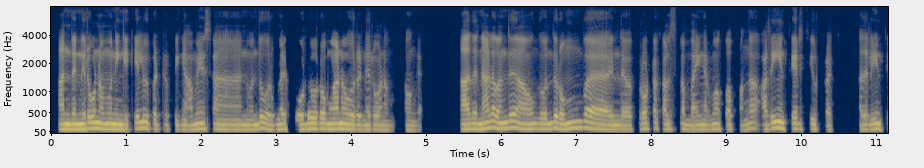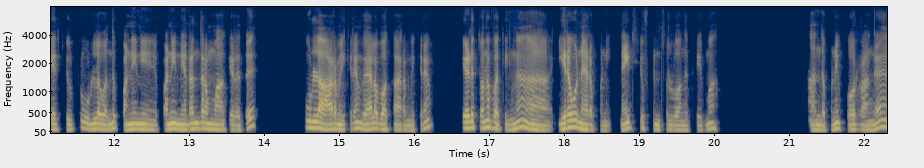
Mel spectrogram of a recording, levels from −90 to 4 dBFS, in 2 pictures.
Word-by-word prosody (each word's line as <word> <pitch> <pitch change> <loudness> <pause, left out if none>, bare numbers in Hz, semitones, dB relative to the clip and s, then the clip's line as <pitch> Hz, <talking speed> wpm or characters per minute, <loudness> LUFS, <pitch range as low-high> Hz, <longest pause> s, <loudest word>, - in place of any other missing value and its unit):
அந்த 120 0 +6
நிறுவனமும் 125 -1 +5
நீங்க 115 -1 +3
கேள்விப்பட்டிருப்பீங்க. 115 -6 -2
Amazon 115 -2 -1
வந்து, 115 +5 +1
ஒரு 110 - 0
மாரி 120 0 -1
கொடூரமான 125 +1 +3
ஒரு 110 -1 0
நிறுவனம், 105 -2 -4 0.2
அவுங்க. 100 -1 -6 0.6
அதனால 125 +4 +3
வந்து, 140 +4 +3
அவுங்க 120 +1 0
வந்து 130 +4 +2
ரொம்ப, 145 +5 +1 0.4
இந்த 105 0 -1 0.2
புரோட்டோகால்ஸ்லாம் 120 -2 -4
பயங்கரமா 110 +3 -1
பாப்பாங்க. 110 +2 -5 0.2
அதையும் 140 +2 +3
தேர்ச்சி 120 -1 -3
விட்டாச்சு. 105 -3 -10 0.3
அதிலயும் 115 +2 -1
தேர்ச்சி 120 0 -3
விட்டு, 110 +7 -10
உள்ள 120 +1 +1
வந்து, 115 +5 -1
பணி 120 +2 +3
நி 120 - +2 0.2
பணி 125 +2 +4
நிரந்தரமாகிறது. 115 - 0 0.8
உள்ள 145 0 +4 0.2
ஆரம்பிக்கிறேன். 120 +3 -1
வேல 125 +2 +3
பாக்க 115 0 -3
ஆரம்பிக்கிறேன். 105 - -5 0.5
எடுத்தவுடனே 150 +1 +2
பாத்தீங்கனா, 120 +5 -1 0.6
இரவு 160 +4 +5
நேர 115 -1 +1
பணி. 100 0 -9 0.2
நைட் 135 +2 +1
ஷிஃப்ட்னு 115 -4 -7
சொல்வாங்க. 105 -1 -4
தெரியுமா? 110 +6 -5 1.3
அந்த 110 -1 -1
பணி 125 +4 0
போடுறாங்க. 110 -1 -3
120 Hz, 135 wpm, -21 LUFS, 110-125 Hz, 1.3 s, அந்த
